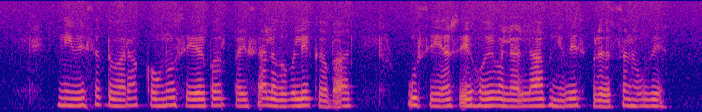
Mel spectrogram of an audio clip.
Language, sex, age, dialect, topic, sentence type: Bhojpuri, female, 36-40, Western, banking, statement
